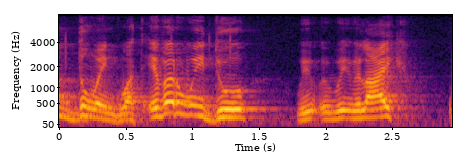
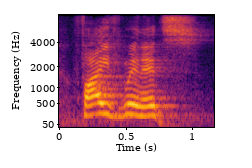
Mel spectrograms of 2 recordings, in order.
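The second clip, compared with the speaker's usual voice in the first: ordinary delivery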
